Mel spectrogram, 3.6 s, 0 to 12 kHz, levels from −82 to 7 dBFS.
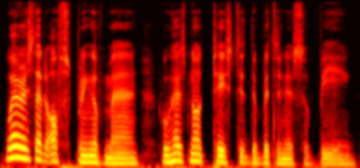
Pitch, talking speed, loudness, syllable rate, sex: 120 Hz, 235 wpm, -20 LUFS, 5.7 syllables/s, male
